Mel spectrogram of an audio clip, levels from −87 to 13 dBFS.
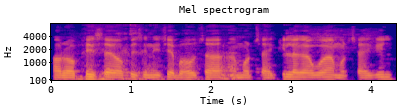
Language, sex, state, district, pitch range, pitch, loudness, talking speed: Hindi, male, Bihar, Begusarai, 110-115 Hz, 110 Hz, -18 LUFS, 210 wpm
